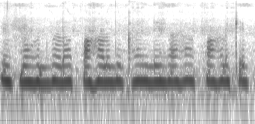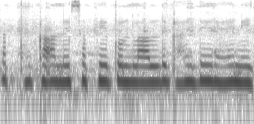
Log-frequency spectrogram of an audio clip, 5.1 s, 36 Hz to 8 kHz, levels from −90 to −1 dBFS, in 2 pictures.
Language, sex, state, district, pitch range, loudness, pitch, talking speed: Hindi, female, Bihar, Sitamarhi, 225-230 Hz, -35 LUFS, 230 Hz, 245 wpm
